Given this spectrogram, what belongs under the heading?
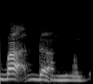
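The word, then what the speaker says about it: بعد: mim ba'at apa mim ba'da. Oke, jadi begini. Mim ba'du umpama waktu waqaf tetap qalqalah. Mim ba'd. Tetap qalqalah. Tetap. Jadi salah kalau mim ba'at gitu ya. Oh, salah. Itu salah cara baca itu.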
